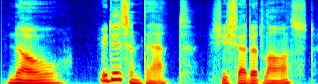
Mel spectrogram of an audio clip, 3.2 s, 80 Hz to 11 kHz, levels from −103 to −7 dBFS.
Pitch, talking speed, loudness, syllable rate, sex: 130 Hz, 150 wpm, -17 LUFS, 3.0 syllables/s, male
